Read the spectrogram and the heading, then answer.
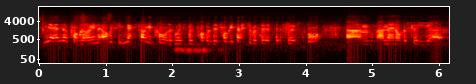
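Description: A man with a British accent handles a customer service call. He talks quickly in a slightly high voice. The telephone line is clearly noisy. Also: bright, forceful tone. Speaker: customer service phone agent.

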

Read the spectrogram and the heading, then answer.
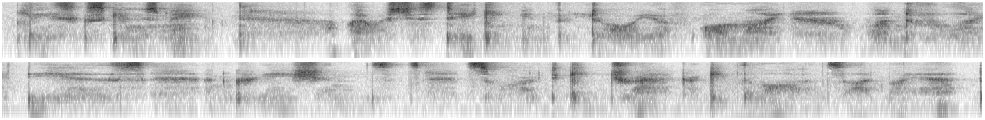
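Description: A man whispers right into the mic, playing a cheerful fantasy potion shopkeeper. His delivery is slow and genteel, with theatrical pauses. The whisper is crisp and bright, made for ASMR roleplay. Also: poor audio. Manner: theatrical, genteel, alliterative phrasing with deliberate pauses. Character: cheerful, courteous, flowery-spoken potion shopkeeper in a fantasy town. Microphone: close microphone.

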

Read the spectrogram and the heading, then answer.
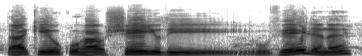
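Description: A man's voice: medium pitch, lively intonation, unhurried. A middle-aged man, hosting roving interviews at an outdoor livestock market with a handheld mic, folksy and upbeat. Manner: folksy, upbeat, addresses viewers directly. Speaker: host.

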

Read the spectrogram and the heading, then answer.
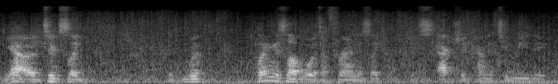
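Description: A man with a lowish voice talks in a loose, rambling way, tossing in "like" between thoughts as he plays. He sounds set back from the mic in an echoey room. Game noise runs clearly underneath him. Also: a little fast, far from the mic. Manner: rambling, laid-back, says "like" a lot. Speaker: co-op game commentator. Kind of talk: casual gaming chat. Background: video game sounds.

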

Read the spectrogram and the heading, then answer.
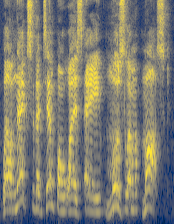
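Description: A man in his forties, raised in Thailand, preaching a sermon in his study and telling a personal testimony with lively hand gestures, recorded on a camera at desk distance. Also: sits high, unhurried. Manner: animated storytelling with big hand gestures. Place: home study with bookshelves, indoors.

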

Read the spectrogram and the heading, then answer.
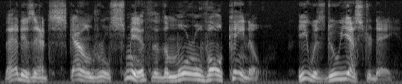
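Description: A man's voice: a little high, big pitch swings, unhurried, no echo. A man voicing an irascible, blunt, indignant newspaper editor in an audiobook story. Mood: gruff, unbothered. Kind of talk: audiobook character voice.

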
